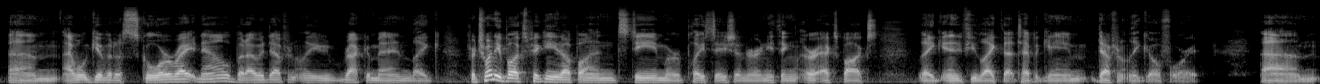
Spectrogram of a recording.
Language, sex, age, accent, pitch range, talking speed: English, male, 20-39, American, 95-115 Hz, 195 wpm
